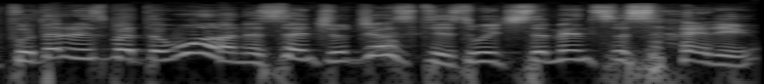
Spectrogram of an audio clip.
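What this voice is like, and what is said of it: Exaggerated bad Italian accent. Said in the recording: “I'll do it in a horrible Italian accent ... I know it's also shitty Dracula.”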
